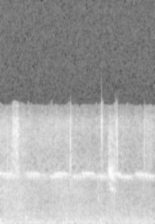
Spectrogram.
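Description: Crickets chirping in a steady, high-pitched continuous trill, with a few faint brief clicks.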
